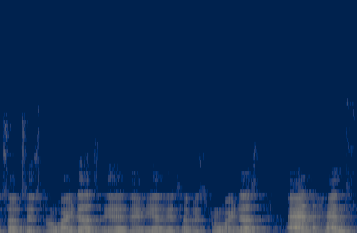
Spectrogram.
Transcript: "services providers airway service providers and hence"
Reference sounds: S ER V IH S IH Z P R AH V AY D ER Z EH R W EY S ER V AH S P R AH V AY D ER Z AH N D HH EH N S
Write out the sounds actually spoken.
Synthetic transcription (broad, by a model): S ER V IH S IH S P R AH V AY D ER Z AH R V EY S ER V AH S P R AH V AY D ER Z AH N D HH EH N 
